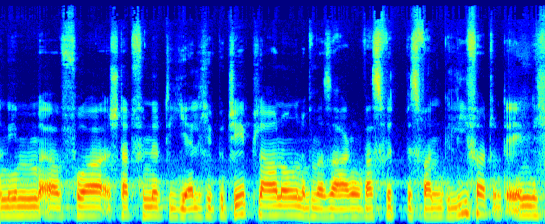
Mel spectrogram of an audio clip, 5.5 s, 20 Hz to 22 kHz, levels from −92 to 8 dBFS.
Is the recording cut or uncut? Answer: cut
